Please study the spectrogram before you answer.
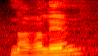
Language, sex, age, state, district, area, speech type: Bodo, male, 60+, Assam, Chirang, rural, spontaneous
